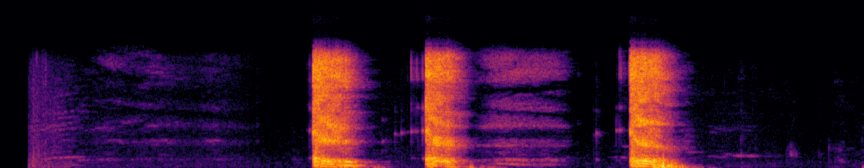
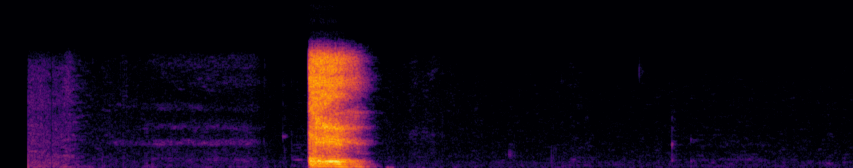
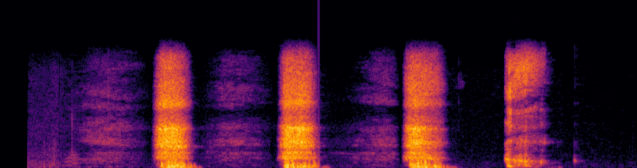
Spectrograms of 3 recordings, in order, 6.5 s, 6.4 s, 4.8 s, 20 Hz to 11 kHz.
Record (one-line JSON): {"three_cough_length": "6.5 s", "three_cough_amplitude": 25556, "three_cough_signal_mean_std_ratio": 0.31, "cough_length": "6.4 s", "cough_amplitude": 25245, "cough_signal_mean_std_ratio": 0.18, "exhalation_length": "4.8 s", "exhalation_amplitude": 27029, "exhalation_signal_mean_std_ratio": 0.34, "survey_phase": "alpha (2021-03-01 to 2021-08-12)", "age": "18-44", "gender": "Female", "wearing_mask": "No", "symptom_cough_any": true, "symptom_shortness_of_breath": true, "symptom_fatigue": true, "symptom_onset": "5 days", "smoker_status": "Never smoked", "respiratory_condition_asthma": true, "respiratory_condition_other": false, "recruitment_source": "REACT", "submission_delay": "1 day", "covid_test_result": "Negative", "covid_test_method": "RT-qPCR"}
